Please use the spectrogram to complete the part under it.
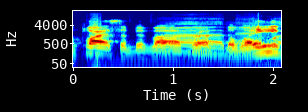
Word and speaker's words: Bivol: That's how you pronounce his name, Bivol? – Yeah.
